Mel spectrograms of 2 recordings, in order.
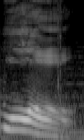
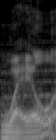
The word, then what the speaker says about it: Wall: Blood Wall. Pronounced wall with a W, A, and 2 L's. I was certain it was whale.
